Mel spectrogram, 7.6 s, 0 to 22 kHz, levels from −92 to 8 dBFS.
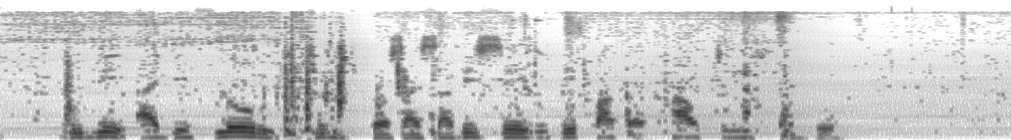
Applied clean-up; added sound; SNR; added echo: classical method spectral subtraction.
